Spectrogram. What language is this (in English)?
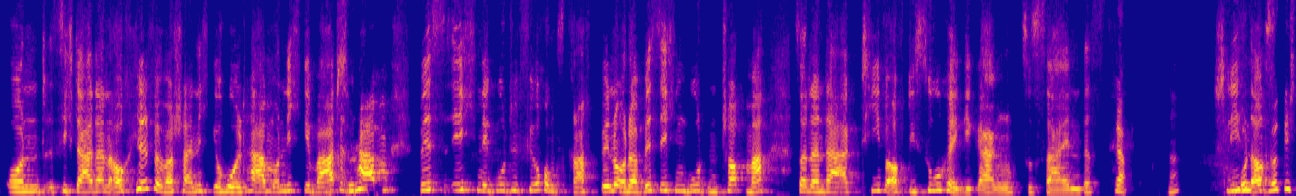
German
